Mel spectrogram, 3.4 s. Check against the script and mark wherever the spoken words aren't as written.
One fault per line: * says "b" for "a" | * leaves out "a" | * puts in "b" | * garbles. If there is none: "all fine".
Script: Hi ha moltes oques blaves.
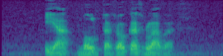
all fine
